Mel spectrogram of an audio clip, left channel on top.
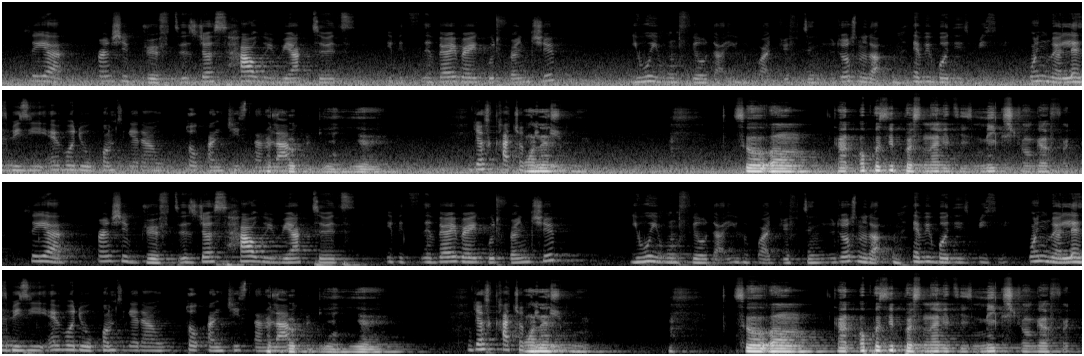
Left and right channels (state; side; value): noise; left; rumble, 8 dB below the sound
